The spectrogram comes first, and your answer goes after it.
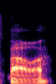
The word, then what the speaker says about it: Bauer: should we talk about walter bayer it's pronouncing correctly i think it's bauer yeah um i think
